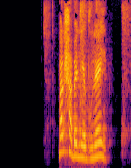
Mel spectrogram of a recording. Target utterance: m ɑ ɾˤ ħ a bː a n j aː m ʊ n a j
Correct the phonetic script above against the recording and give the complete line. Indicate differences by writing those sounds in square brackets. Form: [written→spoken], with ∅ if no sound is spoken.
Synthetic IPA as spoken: m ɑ ɾˤ ħ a [bː→b] a n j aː [m→b] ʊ n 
